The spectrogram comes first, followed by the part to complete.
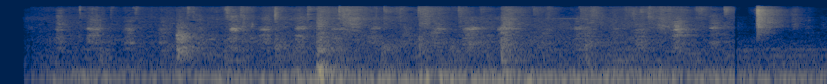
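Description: A dog panting in quick, irregular breaths, with a sharp knock about two and a half seconds in.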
